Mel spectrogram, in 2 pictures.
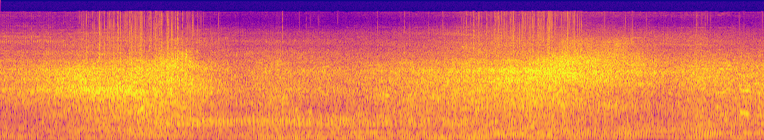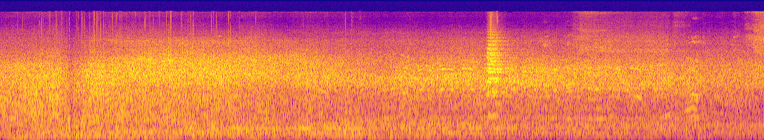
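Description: Highway traffic: diesel truck engines running and passing, with tyre and road noise throughout, and a brief high pulsing sound near the end.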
